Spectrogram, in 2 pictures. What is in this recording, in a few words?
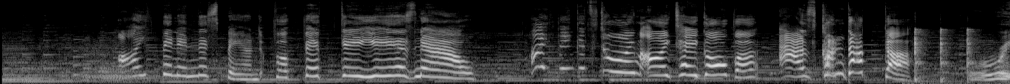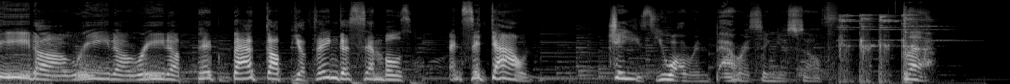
old ladies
